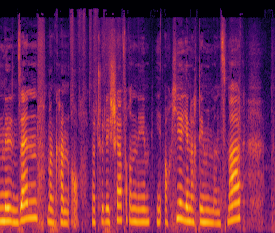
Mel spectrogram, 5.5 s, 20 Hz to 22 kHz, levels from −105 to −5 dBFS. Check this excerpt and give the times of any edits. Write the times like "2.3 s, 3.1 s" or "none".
none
